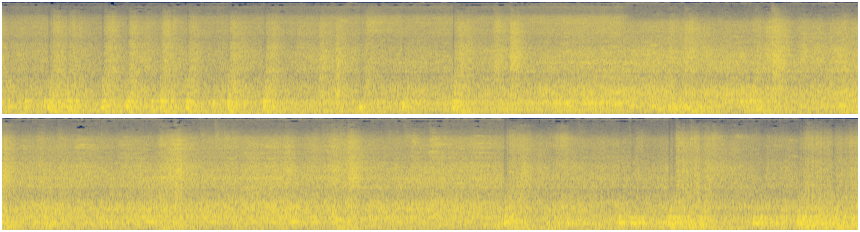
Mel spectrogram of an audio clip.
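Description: Suburban train running along the line, heard from inside its vestibule: a steady rumble of wheels on rail, with repeated clicks as the wheels pass rail joints. A low hum under the rumble fades about six seconds in.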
